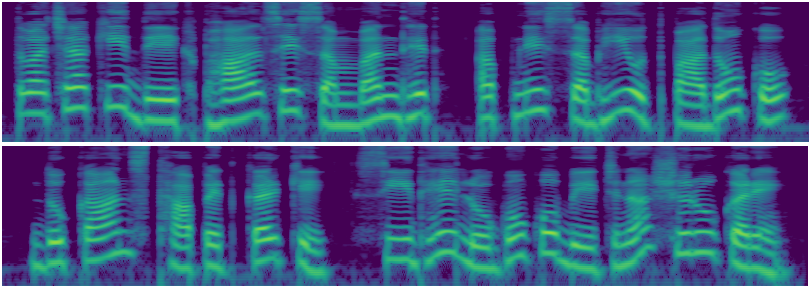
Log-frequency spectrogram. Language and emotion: Hindi, neutral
